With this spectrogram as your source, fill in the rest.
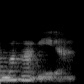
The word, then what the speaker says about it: Mahavir: And I did hear you mention, how do you pronounce it? Is it Mahavira?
